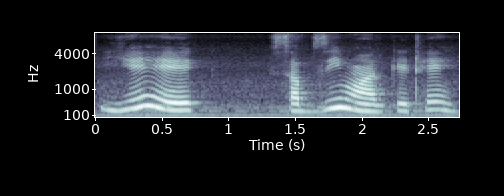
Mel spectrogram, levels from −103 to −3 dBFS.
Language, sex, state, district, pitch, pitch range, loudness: Hindi, female, Madhya Pradesh, Bhopal, 210 Hz, 170-240 Hz, -15 LUFS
